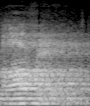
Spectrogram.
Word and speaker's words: Ave: And Mary, when she's greeted by the angel, is greeted with Ave, A-V-E. And the Latins were just, again, wowed and floored by the idea that the Ave was the reversal of Eve.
